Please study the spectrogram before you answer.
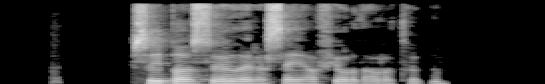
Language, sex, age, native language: Icelandic, female, 40-49, Icelandic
